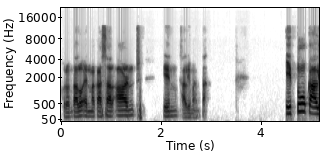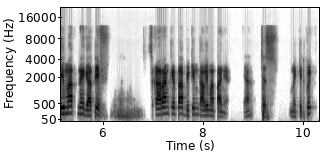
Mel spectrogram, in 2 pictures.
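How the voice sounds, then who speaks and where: A man's voice: fairly high pitch, expressive, normal speed, long pauses, sharp tone, dry recording. A man with an Indonesian accent teaching English grammar to a class, ending nearly every phrase with "ya" and drilling answers. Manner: repeats "ya" after each phrase, drills answers with students.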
